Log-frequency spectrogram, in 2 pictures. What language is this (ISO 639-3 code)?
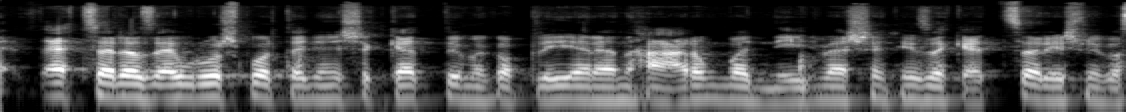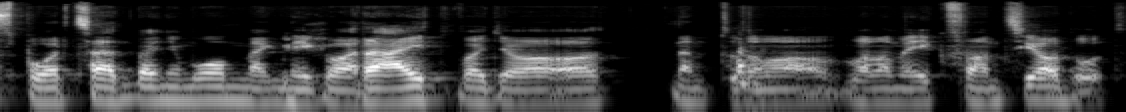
hun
